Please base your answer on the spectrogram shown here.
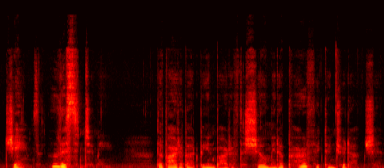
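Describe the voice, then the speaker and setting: A woman's voice: medium pitch, animated, fairly quick, a little mellow, no echo. A woman playing a bossy, scheming female villain in a whispered ASMR roleplay, impatient and conspiratorial with her partner. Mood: exasperated, scolding. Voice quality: breathy whisper.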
